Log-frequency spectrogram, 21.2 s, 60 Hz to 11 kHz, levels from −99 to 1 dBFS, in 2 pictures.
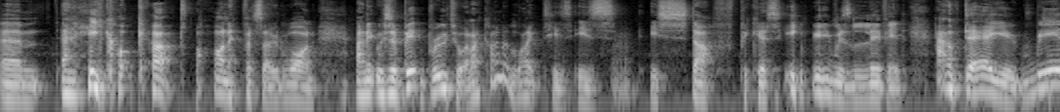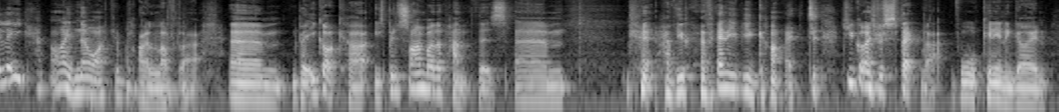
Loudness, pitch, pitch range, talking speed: -24 LUFS, 140 Hz, 110-165 Hz, 190 wpm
